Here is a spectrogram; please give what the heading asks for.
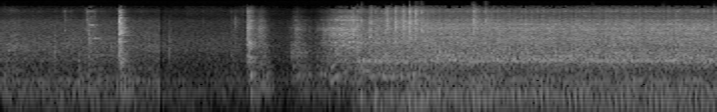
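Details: Cub Cadet lawn tractor after a charging-system repair: a few short cranking bursts, then it catches after about three seconds and settles into a steady, even run; normal start.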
